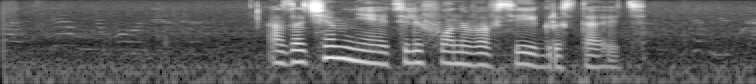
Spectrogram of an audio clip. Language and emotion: Russian, neutral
